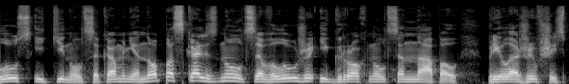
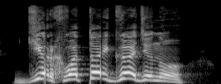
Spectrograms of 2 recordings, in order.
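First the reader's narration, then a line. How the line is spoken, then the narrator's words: Injured moaning. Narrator (Russian): простонал пострадавший своему напарнику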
